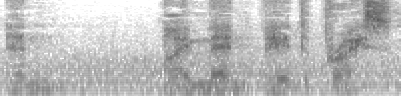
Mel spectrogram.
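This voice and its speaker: Loud vehicles and battlefield sounds fill the background as a man performs the burdened, dutiful young alien officer from a sci-fi game. He delivers his formal, earnest lines in a low, flat voice at a measured pace, sounding regretful and beaten.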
